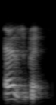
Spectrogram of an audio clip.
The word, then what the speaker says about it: ESBT: small business trust or esbt often pronounced esbit and even if you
